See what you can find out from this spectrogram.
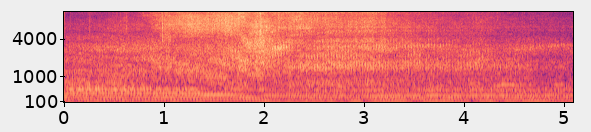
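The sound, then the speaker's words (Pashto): Engine drone of an old motorcycle ridden very fast: a loud, steady, continuous roar with strong low harmonics and a brief rush of hiss midway, with no talk. “د خپل زړه موټر سایکل په واسطه په خورا تیزی روان دی”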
